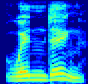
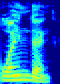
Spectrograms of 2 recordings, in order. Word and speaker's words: winding: It's not called winding, it's called winding. Apparently, according to the glossary that I looked up, a winding is the area where boats turn around, and it's pronounced winding, not winding.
